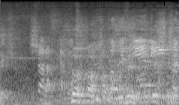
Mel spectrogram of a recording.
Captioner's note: audience laughs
